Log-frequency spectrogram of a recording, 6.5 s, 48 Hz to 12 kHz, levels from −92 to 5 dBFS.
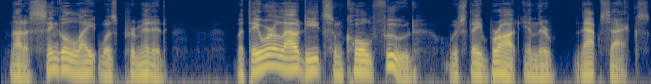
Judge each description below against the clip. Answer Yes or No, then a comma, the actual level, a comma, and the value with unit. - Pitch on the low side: Yes, low, 100 Hz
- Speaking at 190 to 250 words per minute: Yes, average, 195 wpm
